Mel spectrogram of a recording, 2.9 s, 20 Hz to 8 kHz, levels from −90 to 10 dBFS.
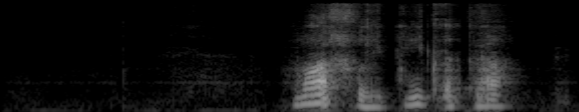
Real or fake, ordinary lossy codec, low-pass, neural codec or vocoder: fake; AAC, 32 kbps; 7.2 kHz; codec, 24 kHz, 1 kbps, SNAC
